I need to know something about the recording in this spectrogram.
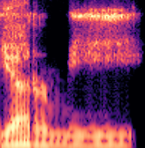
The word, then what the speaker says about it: يَرْمِي: Kemudian sukinatil ya'u, huruf ya-nya disukun. Kenapa dia disukun? Listithqalid dhammati 'alaiha, karena beratnya pengucapan dhammah pada huruf ya. Yarmiyu, itu dhammahnya terasa berat. Maka disukun fasara yarmi, ya, sehingga menjadi yarmi.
